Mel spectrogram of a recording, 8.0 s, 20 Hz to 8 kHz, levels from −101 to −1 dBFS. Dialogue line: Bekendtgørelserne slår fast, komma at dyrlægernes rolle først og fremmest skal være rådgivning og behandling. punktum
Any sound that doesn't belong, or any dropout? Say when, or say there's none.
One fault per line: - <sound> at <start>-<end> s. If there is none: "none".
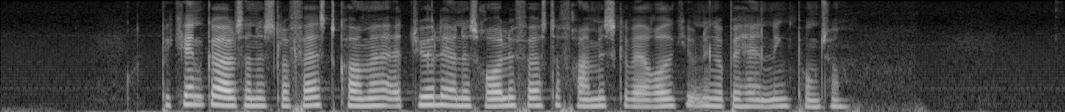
none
